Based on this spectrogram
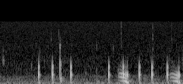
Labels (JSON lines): {"label": "biophony, knock croak", "recorder": "SoundTrap 300"}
